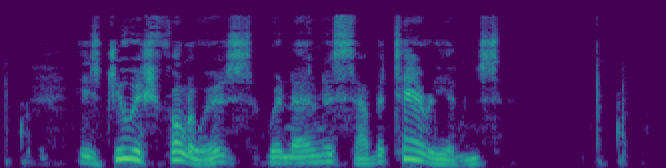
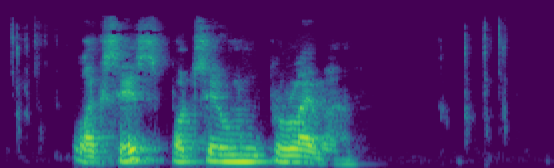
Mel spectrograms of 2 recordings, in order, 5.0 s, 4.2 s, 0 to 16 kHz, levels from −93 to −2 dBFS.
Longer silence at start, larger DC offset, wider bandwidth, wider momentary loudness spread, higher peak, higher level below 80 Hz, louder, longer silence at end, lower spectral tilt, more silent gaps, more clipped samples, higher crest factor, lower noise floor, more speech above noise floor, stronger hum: second, 0.15 s vs 0.55 s; neither; about the same, 11.5 kHz vs 10.5 kHz; second, 10 LU vs 15 LU; second, -20 dBFS vs -6 dBFS; about the same, -68 dBFS vs -64 dBFS; second, -36 LUFS vs -21 LUFS; second, 0.3 s vs 1.5 s; second, -4.5 dB/octave vs -6 dB/octave; first, 3.93-4.43 s, 4.57-4.62 s vs none; neither; about the same, 18 dB vs 18 dB; second, -63 dBFS vs -82 dBFS; second, 27 dB vs 61 dB; neither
